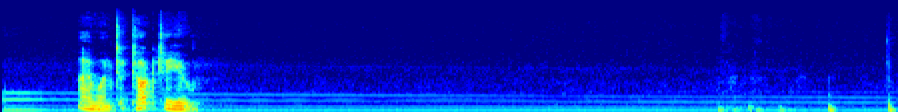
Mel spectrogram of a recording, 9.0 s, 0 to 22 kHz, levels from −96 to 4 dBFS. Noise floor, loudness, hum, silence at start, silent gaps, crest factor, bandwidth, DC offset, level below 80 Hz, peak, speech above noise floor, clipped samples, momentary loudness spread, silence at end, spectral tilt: -63 dBFS; -29 LUFS; none; 0.05 s; none; 24 dB; 12 kHz; under 0.1%; -66 dBFS; -12 dBFS; 35 dB; under 0.1%; 28 LU; 0.05 s; -7 dB/octave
